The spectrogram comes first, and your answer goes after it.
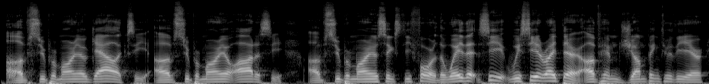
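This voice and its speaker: A man's voice: mid-range voice, fast talker, dry recording, studio quality. A man chatting casually as a film reviewer, enthusiastic and peppering his talk with "dude". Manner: enthusiastic, says dude often. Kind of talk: casual chat movie review.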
